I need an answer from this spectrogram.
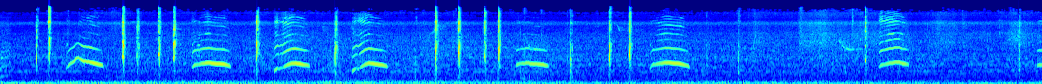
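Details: Young monkey Briar, desperate for milk, crying in short arched tonal wails, rising and falling, about one every second, mixed with frequent sharp clicking and tapping noises over low background rumble.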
